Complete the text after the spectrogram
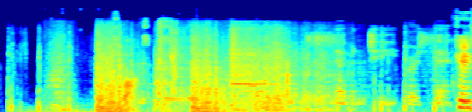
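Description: A wooden crate is smashed and splinters.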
